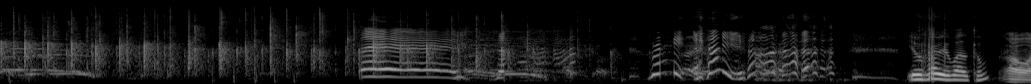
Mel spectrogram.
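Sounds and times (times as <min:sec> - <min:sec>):
cheer or whoop from a crowd: 0:00.0 - 0:01.0, 0:03.6 - 0:05.7
crowd applauding with steady dense clapping: 0:00.0 - 0:06.4
laughter: 0:04.5 - 0:08.4
speech: 0:09.1 - 0:10.3.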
